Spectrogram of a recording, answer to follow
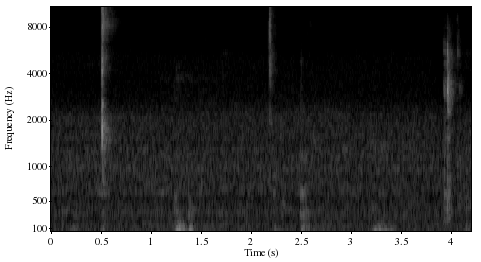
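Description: Wire snippers cutting plastic zip ties: a few short, sharp clicks over near silence, the two loudest about a second and a half apart.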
